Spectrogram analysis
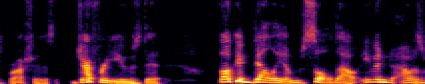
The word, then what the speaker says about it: Bdellium: The B is silent. It's Bdellium Tools.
